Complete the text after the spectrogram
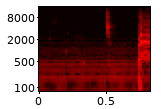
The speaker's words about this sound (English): All right, watch my sexy sip. Ready?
